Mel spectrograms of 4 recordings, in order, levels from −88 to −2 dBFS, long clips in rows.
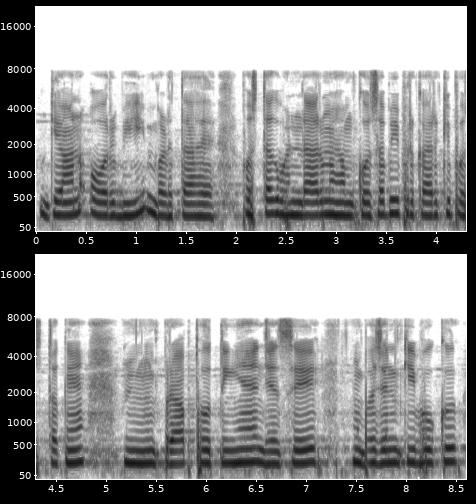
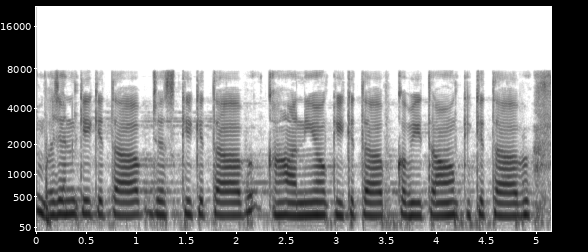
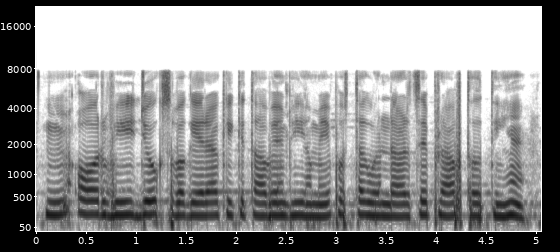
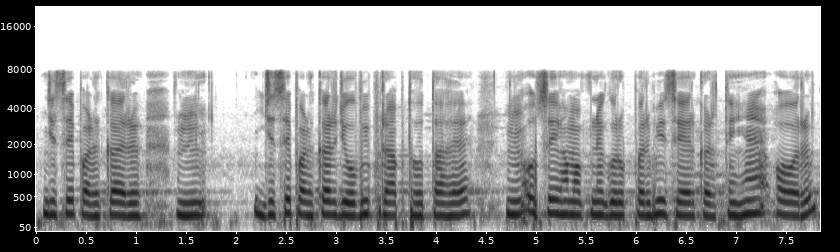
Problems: constant background noise, echo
